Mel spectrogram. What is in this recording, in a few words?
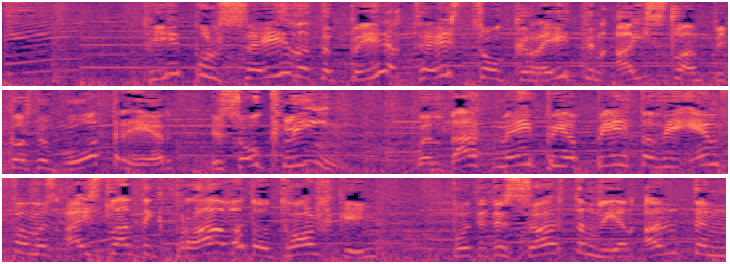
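Icelandic, English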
